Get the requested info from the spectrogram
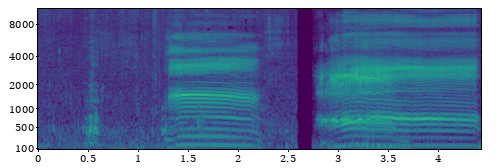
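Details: Two drawn-out sheep baas, the first steady and about a second long, the second louder and harsher, separated by a brief silent cut.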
